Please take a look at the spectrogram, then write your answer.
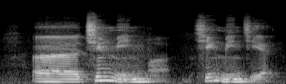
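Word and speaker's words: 清明节: very special individual whose name how do you pronounce his name correctly? 清明节.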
